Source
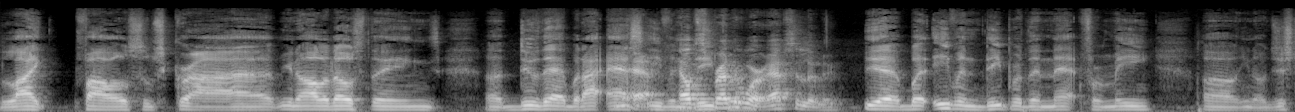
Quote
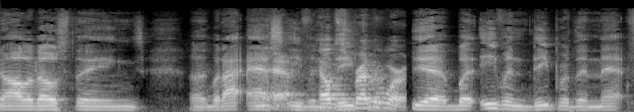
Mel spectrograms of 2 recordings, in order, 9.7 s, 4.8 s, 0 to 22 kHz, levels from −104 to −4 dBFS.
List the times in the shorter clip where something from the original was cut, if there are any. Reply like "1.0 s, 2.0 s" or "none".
1.5 s, 3.0 s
